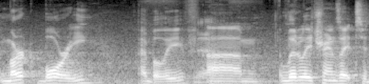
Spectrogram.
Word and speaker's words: MÖRK BORG: Yeah, so Mork Borg, or as the Swedish pronounce it, MÖRK BORG, I believe, literally translate to Dark Fort, I believe.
